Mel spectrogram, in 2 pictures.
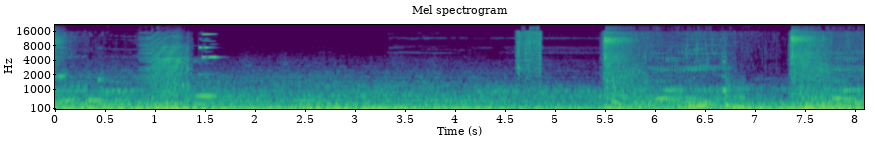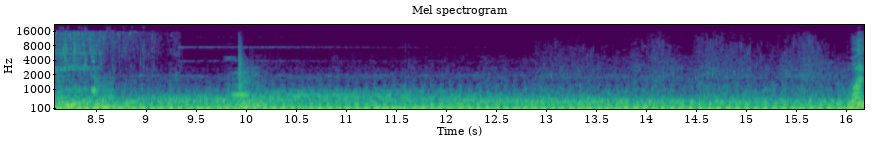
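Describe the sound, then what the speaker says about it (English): Underwater geyser in the VR game Time Machine VR, pressurized water superheated by magma erupting as a deep, continuous rumbling roar with bursts of bubbling surges and faint whale-like calls over a steady low drone. "Watch that geyser. Pressurized water superheated by magma."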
